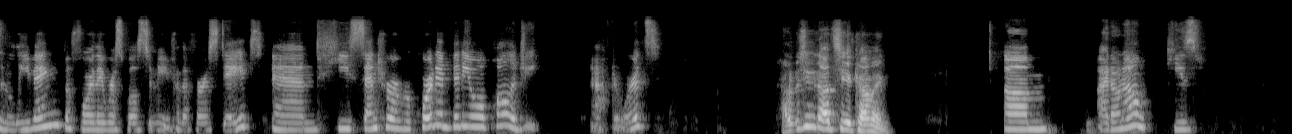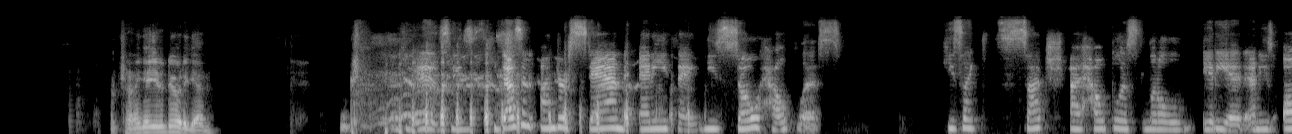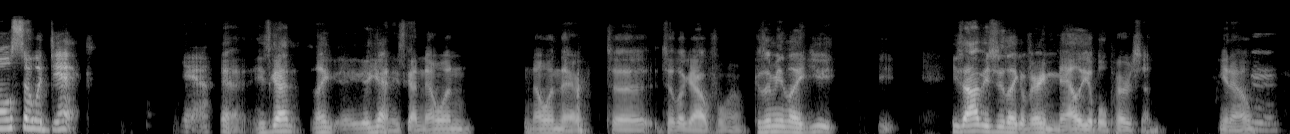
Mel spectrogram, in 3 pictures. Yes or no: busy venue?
no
